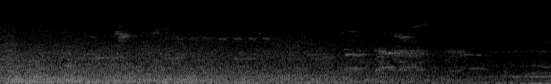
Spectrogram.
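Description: Rumble of a passenger train fading steadily as it moves away, with a rooster crowing faintly in the middle.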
